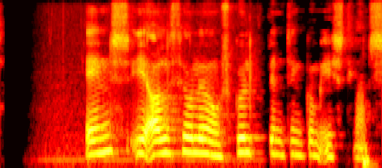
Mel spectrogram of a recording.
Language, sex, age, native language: Icelandic, female, 40-49, Icelandic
